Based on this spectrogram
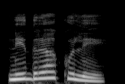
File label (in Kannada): "ನಿದ್ರಾಕುಲ", Kannada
